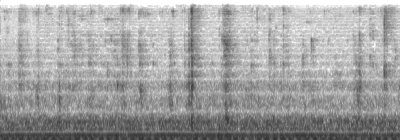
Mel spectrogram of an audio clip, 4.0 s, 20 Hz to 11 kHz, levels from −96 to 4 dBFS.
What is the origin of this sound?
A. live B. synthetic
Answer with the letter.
A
